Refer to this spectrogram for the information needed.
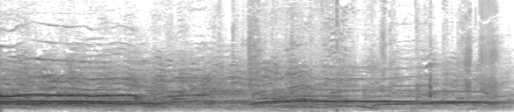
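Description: An audience of women cheers loudly and steadily for contestants trying to blow up balloons, with high sustained shouts and whoops rising over a dense wash of crowd noise for the whole stretch, energetic.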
